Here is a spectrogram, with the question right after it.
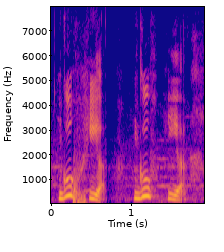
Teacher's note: এই ক্ষেত্রে হ আগে উচ্চারণ হবে, ইয় আগে উচ্চারণ হবে না, অর্থাৎ গুইহ বলবো না, গুহিয়া, গুহিয়া।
